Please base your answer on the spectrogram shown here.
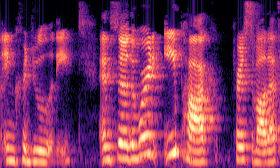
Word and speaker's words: epoch: the epoch of incredulity and so the word epoch first of all that's how you pronounce it so make sure you pronounce it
